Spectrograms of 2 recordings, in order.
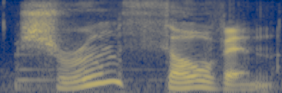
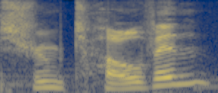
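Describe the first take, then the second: First: The h after the t is pronounced. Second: The h after the t is silent.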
